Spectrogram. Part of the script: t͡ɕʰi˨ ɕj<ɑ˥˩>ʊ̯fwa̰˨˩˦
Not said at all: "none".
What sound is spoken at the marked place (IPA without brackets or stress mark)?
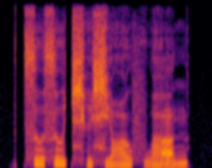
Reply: ɑ˧˥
